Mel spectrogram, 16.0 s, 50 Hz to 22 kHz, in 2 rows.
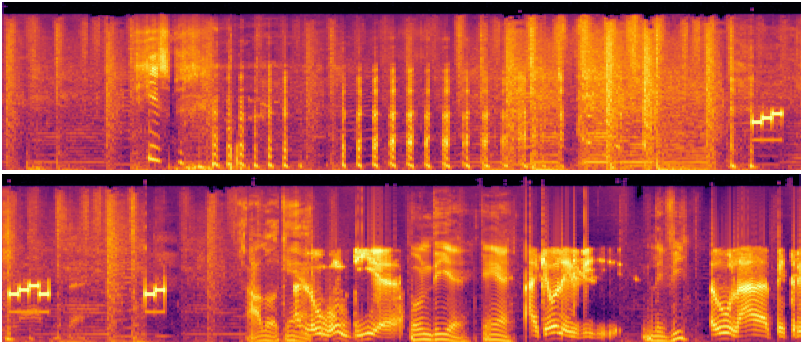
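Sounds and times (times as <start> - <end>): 
speech: 1.4 - 5.3, 10.6 - 15.9
laughter: 1.5 - 8.4
dual-tone telephone beeps for a phone call: 7.5 - 8.5, 9.4 - 9.6.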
